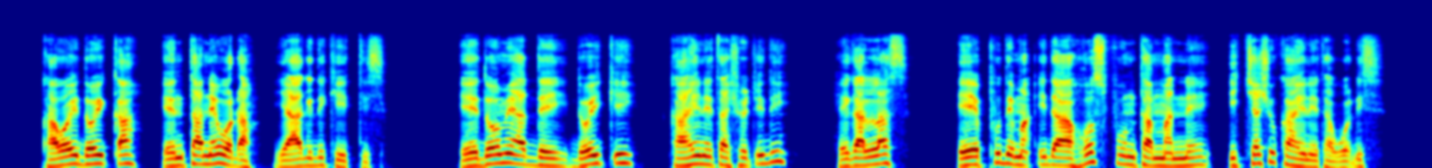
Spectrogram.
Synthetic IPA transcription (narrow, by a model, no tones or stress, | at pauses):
kɐwɔjd̪ɔjkʼːɐ | ɛnt̪ːɐnɛwɔɗɐjaːɡɪd̪ɪkiːt̪ːɪs | ʔe̞ːd̪o̞ːmɛɐd̪ːɛjd̪ɔjkʼːɪ | kaːhɪnɛt̪ɐʃɔt͡ʃʼːɪd̪ɪ | hɛɡɐlːɐs | ʔe̞ːpːʊd̪ɛmɐʔːɪd̪aːɦɔspʊnt̪ːɐmːɐnːɛɪt͡ʃːɐʃʊkaːhɪnɛt̪ɐwɔɗɪs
